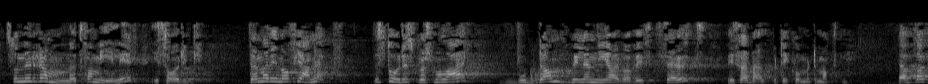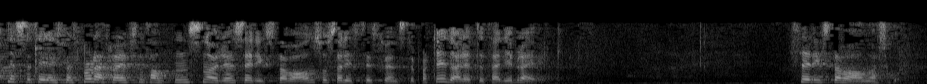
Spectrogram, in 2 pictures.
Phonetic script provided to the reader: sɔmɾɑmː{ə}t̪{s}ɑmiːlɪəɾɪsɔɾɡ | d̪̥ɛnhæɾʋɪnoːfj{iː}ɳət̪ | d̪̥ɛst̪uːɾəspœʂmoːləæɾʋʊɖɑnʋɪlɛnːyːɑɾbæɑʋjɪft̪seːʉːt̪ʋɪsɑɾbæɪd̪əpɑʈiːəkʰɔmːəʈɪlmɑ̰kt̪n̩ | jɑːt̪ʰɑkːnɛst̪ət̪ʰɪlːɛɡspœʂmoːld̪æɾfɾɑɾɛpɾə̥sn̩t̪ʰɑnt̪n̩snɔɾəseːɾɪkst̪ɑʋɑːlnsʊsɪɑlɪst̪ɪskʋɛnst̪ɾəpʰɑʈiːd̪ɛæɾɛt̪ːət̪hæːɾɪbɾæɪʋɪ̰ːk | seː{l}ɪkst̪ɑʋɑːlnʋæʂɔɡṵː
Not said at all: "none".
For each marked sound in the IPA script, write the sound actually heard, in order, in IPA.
ə, f, æː, ɾ

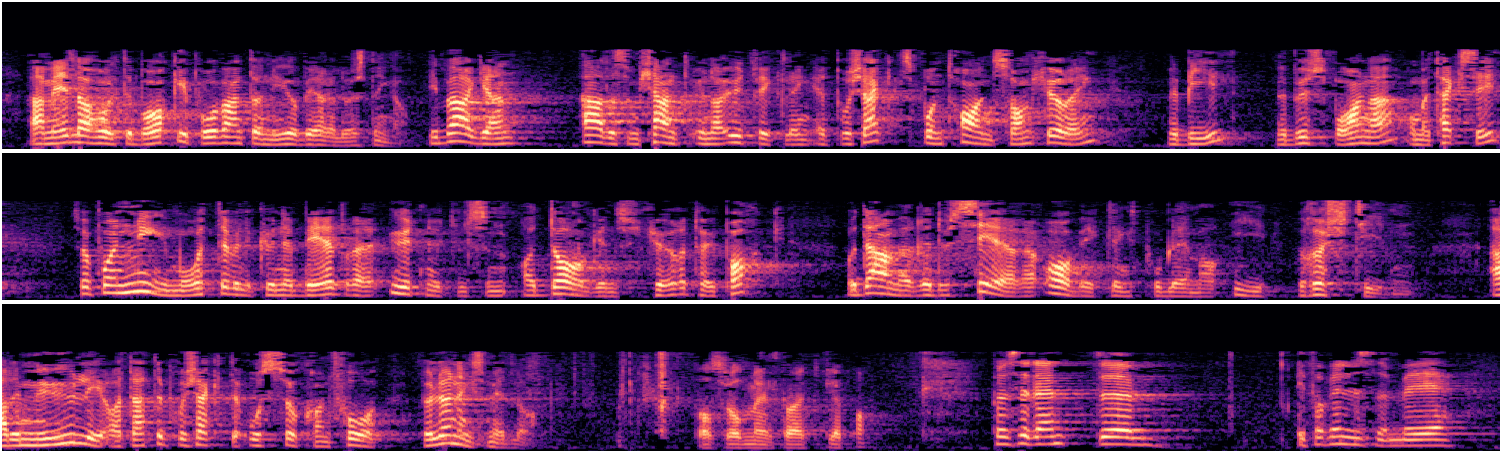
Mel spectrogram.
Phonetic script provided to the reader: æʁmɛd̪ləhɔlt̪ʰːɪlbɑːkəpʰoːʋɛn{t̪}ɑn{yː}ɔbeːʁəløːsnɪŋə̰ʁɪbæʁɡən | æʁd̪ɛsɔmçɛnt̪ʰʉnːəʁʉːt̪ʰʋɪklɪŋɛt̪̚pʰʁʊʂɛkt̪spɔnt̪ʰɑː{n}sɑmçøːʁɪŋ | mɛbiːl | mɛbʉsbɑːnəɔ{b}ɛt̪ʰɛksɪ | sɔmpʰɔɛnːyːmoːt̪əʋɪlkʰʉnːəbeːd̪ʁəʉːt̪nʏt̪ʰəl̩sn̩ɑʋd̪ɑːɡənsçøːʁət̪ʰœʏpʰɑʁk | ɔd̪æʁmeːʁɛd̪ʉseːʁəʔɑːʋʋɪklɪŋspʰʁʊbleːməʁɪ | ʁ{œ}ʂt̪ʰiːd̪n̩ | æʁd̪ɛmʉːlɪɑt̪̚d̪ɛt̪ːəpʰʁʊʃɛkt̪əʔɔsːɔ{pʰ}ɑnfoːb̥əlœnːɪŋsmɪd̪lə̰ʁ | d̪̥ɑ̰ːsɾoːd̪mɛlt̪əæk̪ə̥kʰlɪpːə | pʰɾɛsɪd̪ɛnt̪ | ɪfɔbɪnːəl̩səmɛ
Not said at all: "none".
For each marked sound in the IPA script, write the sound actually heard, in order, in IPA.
t̪, yː, n, m, œ, kʰ

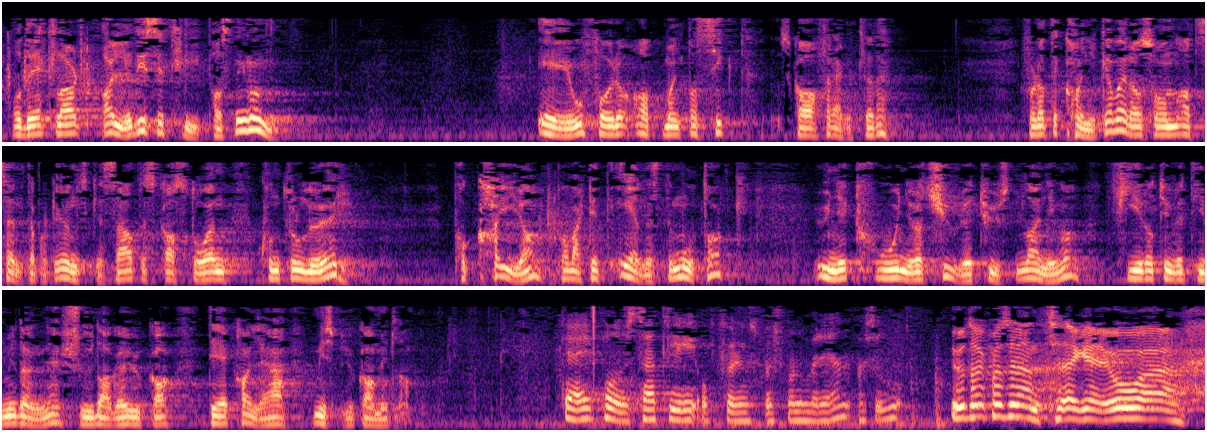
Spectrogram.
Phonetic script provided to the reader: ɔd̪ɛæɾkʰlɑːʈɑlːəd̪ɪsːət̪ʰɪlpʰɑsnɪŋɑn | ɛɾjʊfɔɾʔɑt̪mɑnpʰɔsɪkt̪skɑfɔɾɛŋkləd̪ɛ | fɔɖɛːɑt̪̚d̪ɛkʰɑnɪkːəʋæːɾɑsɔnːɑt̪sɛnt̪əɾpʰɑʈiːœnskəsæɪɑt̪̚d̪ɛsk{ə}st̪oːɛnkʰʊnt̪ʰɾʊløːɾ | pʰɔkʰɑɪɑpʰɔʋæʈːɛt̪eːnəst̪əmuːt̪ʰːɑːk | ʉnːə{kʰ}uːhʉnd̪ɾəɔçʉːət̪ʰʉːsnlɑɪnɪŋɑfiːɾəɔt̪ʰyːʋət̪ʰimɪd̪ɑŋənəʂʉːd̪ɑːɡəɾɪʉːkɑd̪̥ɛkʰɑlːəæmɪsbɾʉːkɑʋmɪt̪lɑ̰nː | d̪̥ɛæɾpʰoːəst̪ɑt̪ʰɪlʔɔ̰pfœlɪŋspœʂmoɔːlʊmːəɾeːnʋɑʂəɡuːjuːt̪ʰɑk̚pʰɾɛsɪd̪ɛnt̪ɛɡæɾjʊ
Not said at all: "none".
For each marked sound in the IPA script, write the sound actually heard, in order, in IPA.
ɑ, ʈʰ

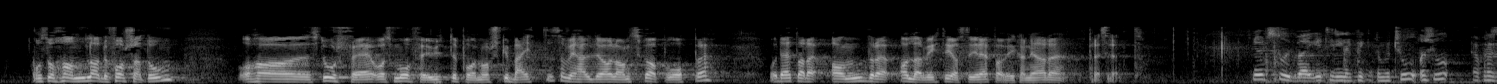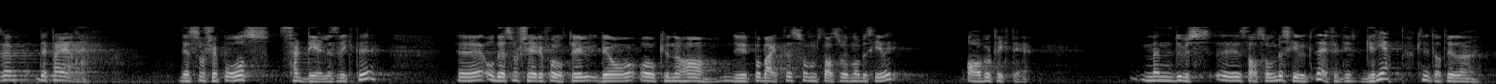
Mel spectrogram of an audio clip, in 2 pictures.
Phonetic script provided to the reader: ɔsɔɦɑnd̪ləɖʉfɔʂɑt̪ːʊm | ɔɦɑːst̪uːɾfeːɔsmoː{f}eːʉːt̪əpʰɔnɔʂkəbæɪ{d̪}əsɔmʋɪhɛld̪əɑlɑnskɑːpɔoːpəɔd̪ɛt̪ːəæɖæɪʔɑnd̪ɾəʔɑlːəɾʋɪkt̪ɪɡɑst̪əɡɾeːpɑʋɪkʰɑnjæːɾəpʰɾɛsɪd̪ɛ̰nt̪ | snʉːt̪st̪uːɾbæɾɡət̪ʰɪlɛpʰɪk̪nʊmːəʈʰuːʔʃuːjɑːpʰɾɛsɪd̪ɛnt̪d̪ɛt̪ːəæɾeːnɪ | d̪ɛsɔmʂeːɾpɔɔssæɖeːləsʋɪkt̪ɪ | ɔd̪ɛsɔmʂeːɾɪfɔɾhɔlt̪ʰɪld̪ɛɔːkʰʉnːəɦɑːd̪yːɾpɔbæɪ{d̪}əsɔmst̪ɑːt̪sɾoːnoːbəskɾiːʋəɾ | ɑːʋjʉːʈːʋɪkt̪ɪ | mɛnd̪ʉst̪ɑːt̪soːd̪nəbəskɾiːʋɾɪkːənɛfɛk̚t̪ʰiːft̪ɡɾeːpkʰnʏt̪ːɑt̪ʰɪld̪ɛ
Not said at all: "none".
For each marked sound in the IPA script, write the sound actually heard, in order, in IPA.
f, t̪, t̪

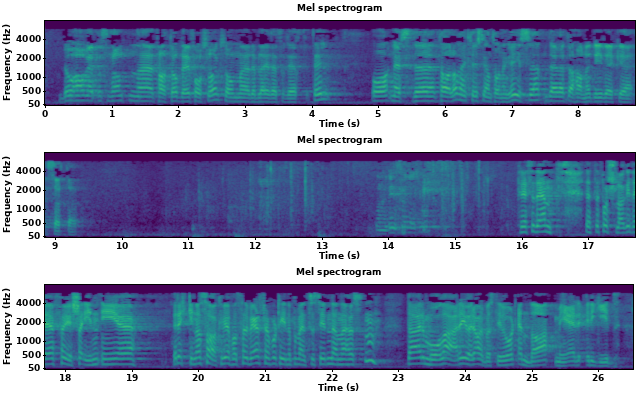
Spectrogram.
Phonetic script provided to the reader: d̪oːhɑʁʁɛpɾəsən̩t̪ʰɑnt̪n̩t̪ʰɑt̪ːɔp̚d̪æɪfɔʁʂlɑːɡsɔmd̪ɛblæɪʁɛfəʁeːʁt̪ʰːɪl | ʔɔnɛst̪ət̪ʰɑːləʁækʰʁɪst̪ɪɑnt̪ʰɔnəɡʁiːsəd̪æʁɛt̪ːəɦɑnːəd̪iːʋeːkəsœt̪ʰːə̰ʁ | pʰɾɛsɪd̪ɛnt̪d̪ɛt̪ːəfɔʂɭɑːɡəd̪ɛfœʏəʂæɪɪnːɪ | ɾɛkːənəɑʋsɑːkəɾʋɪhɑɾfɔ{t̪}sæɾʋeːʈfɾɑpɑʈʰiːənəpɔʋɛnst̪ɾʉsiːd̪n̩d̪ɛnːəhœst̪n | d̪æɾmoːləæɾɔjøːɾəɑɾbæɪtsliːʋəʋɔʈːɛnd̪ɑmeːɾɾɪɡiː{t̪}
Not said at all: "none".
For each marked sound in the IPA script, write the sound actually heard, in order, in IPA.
t̪, d̪

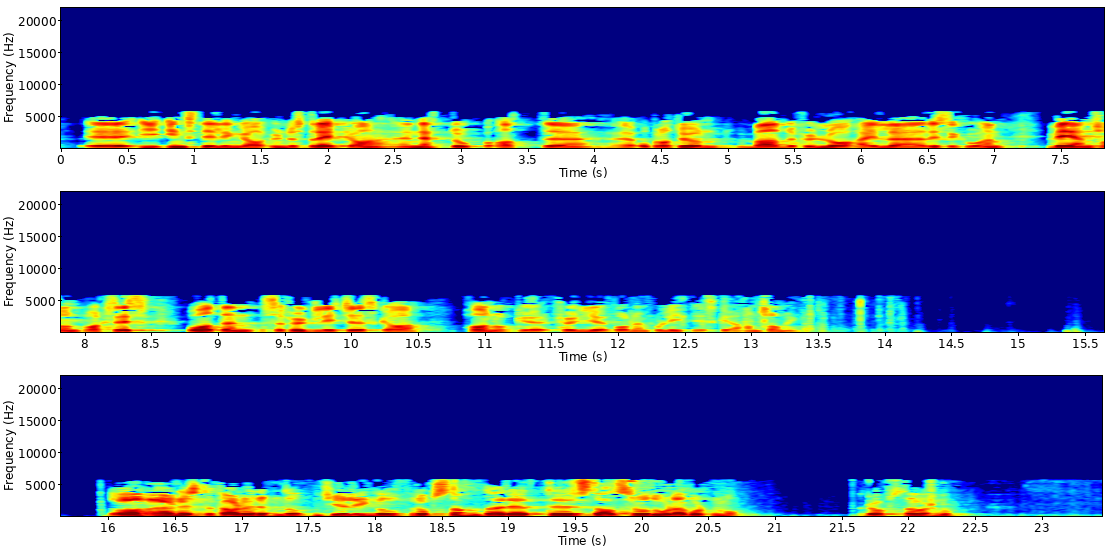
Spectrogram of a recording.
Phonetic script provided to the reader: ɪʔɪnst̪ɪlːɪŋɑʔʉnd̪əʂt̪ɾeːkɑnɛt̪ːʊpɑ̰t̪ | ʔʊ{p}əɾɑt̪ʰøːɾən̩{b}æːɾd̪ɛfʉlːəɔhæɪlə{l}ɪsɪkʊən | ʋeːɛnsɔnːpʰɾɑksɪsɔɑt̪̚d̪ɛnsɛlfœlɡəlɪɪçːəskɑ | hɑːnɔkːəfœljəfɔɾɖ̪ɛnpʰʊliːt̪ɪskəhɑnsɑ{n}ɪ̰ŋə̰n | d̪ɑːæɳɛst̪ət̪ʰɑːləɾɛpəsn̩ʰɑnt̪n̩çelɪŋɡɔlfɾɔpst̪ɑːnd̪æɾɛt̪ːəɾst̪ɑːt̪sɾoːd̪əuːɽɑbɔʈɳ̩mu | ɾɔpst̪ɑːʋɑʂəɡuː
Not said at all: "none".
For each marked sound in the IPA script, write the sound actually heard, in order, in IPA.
p, b, ɾ, m

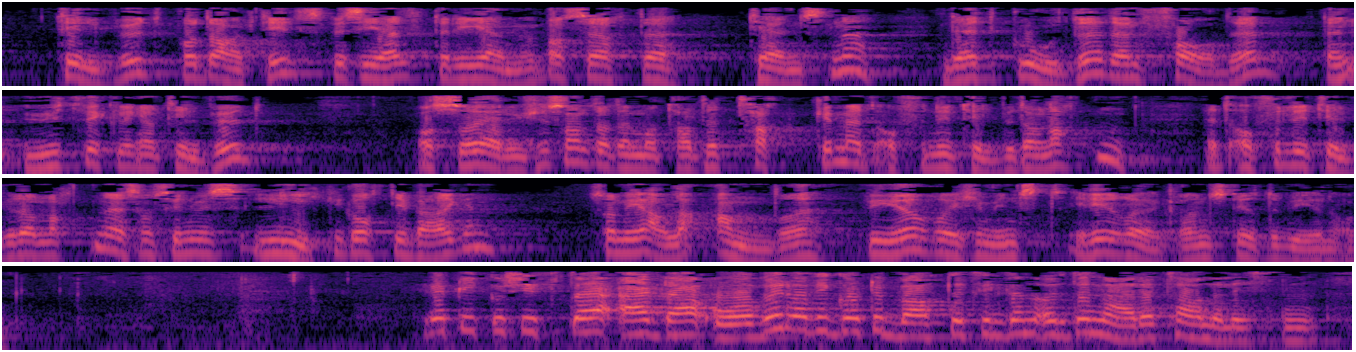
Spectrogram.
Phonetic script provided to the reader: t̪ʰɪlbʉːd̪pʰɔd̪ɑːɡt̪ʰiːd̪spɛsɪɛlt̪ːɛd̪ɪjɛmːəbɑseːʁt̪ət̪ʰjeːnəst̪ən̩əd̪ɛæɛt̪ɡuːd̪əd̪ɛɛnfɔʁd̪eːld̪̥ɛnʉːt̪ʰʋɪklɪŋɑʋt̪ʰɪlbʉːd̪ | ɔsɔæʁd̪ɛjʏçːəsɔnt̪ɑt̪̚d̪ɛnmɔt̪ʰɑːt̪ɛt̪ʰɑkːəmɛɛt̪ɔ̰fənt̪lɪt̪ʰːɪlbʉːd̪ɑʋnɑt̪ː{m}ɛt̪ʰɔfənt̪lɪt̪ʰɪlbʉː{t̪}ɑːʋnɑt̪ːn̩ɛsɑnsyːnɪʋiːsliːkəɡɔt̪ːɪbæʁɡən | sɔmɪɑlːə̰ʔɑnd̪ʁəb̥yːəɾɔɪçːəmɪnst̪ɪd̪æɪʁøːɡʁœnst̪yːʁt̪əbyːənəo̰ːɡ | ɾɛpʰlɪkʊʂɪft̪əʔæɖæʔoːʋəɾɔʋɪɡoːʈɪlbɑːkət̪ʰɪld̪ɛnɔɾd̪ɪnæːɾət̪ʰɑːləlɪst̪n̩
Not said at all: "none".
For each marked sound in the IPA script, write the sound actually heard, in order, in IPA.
n, d̪

